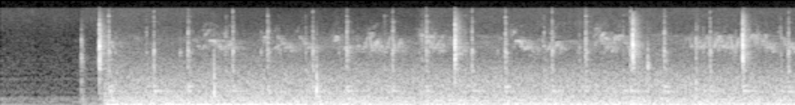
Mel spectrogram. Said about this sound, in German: Ich höre leicht Vogelgezwitscher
